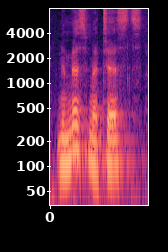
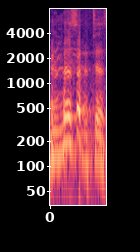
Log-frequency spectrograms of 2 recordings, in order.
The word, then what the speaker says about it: numismatist: And there's another publication that's probably the premier publication for numismatists. And as John Say said, that again? numismatist. Numismatist. Numismatist, you got to put it on Coin the collector. second syllable.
